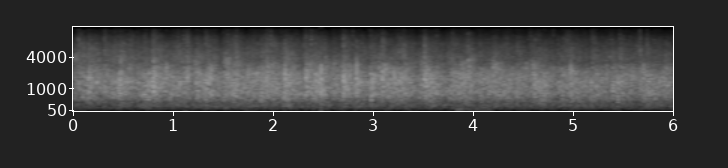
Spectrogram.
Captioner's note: applause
